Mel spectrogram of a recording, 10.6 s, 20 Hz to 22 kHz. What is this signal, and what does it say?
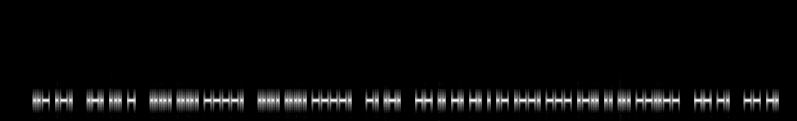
Morse code, heard as a keyed tone, about 37 wpm, 700 Hz. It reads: UR RST 559 559 NR MINNEAPOLIS, MN MN
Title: Practice QSO - Exchange 1 - Beginning - 40wpm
